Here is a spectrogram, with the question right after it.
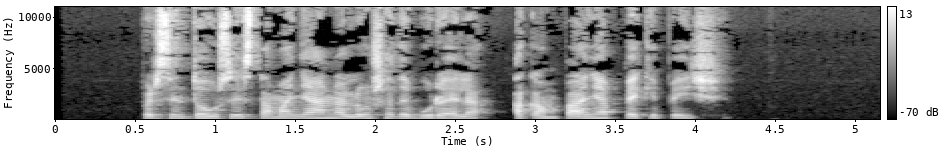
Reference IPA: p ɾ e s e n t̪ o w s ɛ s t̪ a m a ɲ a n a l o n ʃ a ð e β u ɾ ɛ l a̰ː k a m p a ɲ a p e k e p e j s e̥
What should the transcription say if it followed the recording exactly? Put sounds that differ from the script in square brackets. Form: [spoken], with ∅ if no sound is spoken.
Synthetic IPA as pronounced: p ɾ e s e n t̪ o w s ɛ s t̪ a m a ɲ a n a l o n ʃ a ð e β u ɾ ɛ l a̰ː k a m p a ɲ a p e k e p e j [ʃ] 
